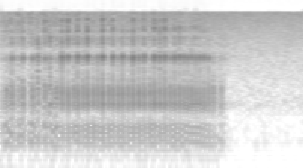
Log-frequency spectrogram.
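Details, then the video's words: Snoring Shih Tzu, said to snore like a human: one loud rattling snore of about a second and a half, made of rapid vibrating pulses, ending abruptly into quiet room tone. "snoring shih tzu"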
